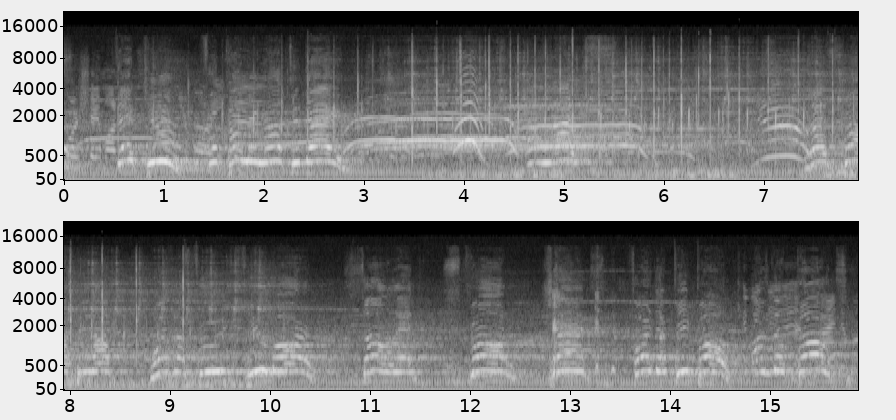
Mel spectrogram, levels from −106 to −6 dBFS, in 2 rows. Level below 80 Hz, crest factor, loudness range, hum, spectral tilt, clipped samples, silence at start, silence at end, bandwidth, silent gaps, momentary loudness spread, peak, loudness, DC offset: -52 dBFS; 20 dB; 5 LU; none; -5.5 dB/octave; under 0.1%; 0 s; 0 s; 13 kHz; none; 11 LU; -10 dBFS; -29 LUFS; 0.7%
